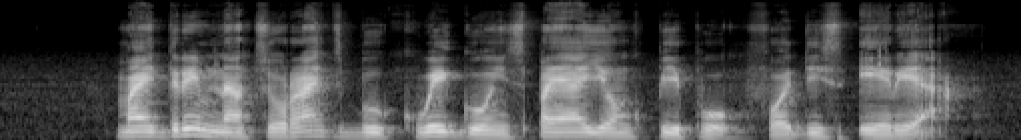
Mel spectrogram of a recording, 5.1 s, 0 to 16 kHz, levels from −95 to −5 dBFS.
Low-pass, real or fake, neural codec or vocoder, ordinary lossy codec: 14.4 kHz; real; none; AAC, 96 kbps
